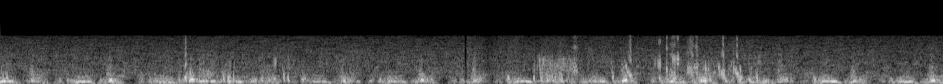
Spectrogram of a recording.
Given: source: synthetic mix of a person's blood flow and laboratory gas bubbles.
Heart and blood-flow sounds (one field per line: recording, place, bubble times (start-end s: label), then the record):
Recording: Doppler ultrasound of blood flow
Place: precordium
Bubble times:
0.00-0.12 s: bubbles
1.77-2.39 s: bubbles
2.58-2.66 s: bubbles
2.73-2.79 s: bubbles
2.81-2.93 s: bubbles
5.32-5.87 s: bubbles
6.11-6.17 s: bubbles
6.24-6.38 s: bubbles
6.51-6.83 s: bubbles
6.86-7.62 s: bubbles
From the record:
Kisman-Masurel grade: 232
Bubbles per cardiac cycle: several, 3 to 8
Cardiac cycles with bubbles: 50 to 99%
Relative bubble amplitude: moderate (0.250 to 0.450)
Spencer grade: 3 (all of the cardiac periods contain showers or single bubble signals, but not dominating or overriding the cardiac motion signals)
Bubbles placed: anywhere in the cardiac cycle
